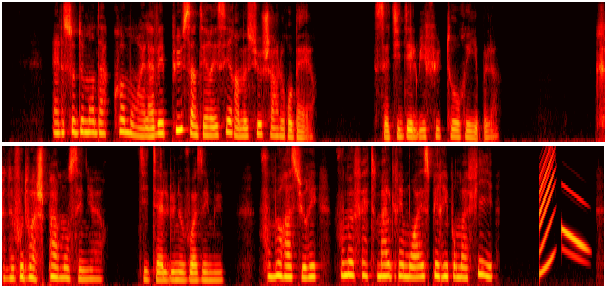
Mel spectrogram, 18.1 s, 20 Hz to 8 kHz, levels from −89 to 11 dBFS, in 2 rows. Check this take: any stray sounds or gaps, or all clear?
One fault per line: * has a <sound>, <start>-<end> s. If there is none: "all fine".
* has a chirp, 17.1-17.9 s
